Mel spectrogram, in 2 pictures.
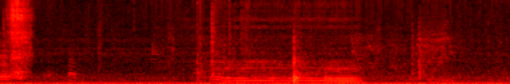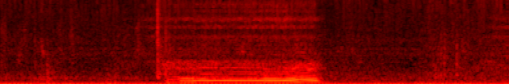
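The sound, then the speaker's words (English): A voice imitates deep, heavy snoring: two long, rumbling snores a few seconds apart, fairly loud, with quiet breathy pauses between them and no other talking. “He's like the kind of snore that someone in a deep, deep sleep does.”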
